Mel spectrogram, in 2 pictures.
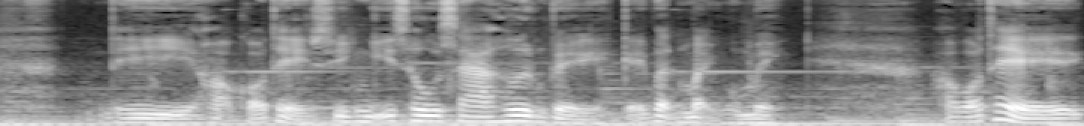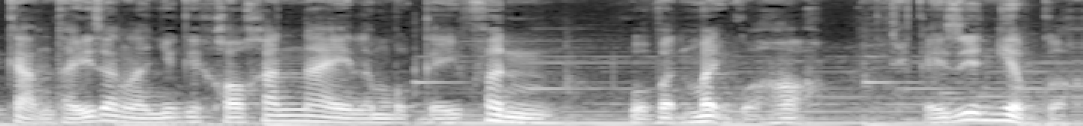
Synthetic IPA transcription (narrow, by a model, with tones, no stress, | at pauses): t̪ʰi˨˩hɔ̰˧˨kɔ˨˦t̪ʰe˧˩swi˧ŋḭ˧˥sə˧wsaː˧ɦəː˧nve˨˩kaː˨˦jvə̰˧˨nmə̰˧˨jŋ̟ku˧˩əmï˨˩ŋ̟ | hɔ̰˧˨kɔ˨˦t̪ʰe˧˩kaː˧˩mt̪ʰə˨˦jza˨˩ŋlaː˨˩ɲɨ̰˧˥ŋkaː˨˦jxɔ˨˦xa˧nːa˨˩jlaː˨˩mo˨˩t̚kaː˨˦jfə˨˩n | ku˧˩əvə̰˧˨nmə̰˧˨jŋ̟ku˧˩əɦɔ̰˧˨ | kaː˨˦jzwi˧ənŋi˨˩əp̚ku˧˩ə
